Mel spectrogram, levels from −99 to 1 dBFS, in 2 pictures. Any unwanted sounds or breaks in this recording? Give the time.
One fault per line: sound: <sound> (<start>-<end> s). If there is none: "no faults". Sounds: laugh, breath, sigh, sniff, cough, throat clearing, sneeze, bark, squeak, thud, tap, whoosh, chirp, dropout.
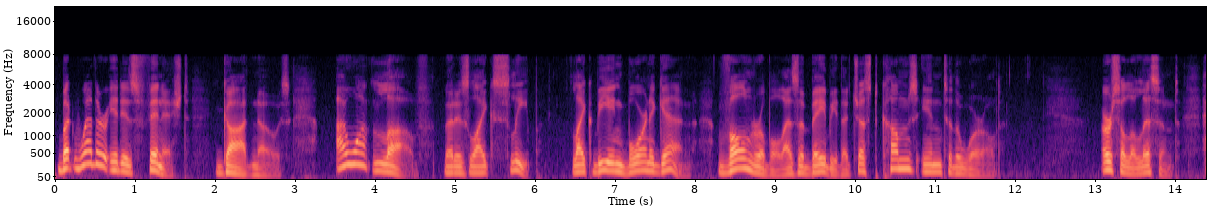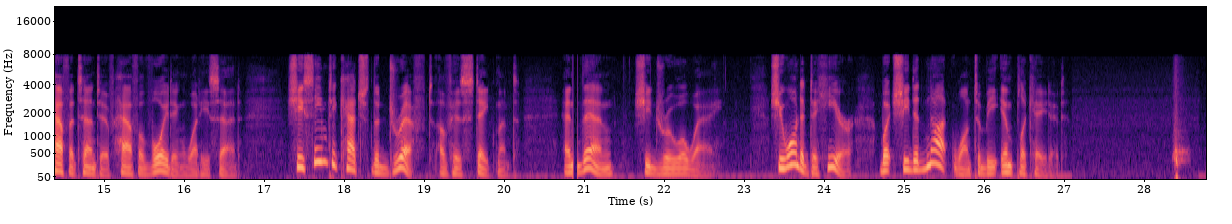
sound: dropout (20.9-20.9 s)
sound: whoosh (28.4-28.6 s)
